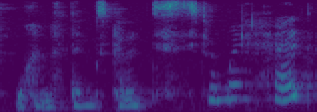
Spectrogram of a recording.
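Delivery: sly unvoiced whisper; whispered thought. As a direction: crocodile plotting silently. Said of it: "he thought".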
